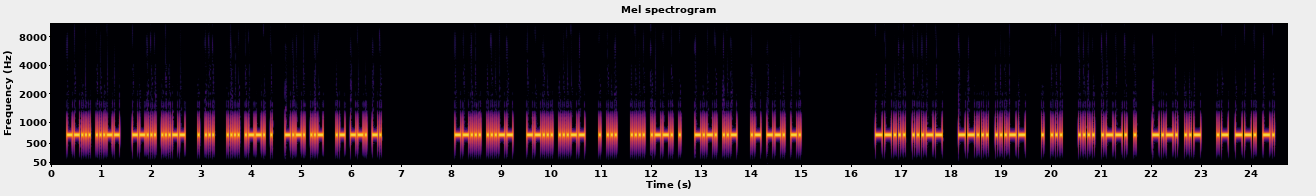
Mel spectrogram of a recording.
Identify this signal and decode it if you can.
Morse code, heard as a keyed tone, about 29 wpm, 700 Hz. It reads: 73 73 ES HPE CU AGN 73 73 ES HPE CU AGN 73 73 ES HPE CU AGN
